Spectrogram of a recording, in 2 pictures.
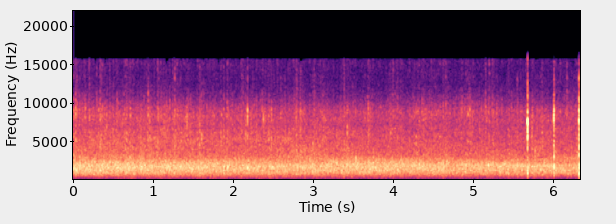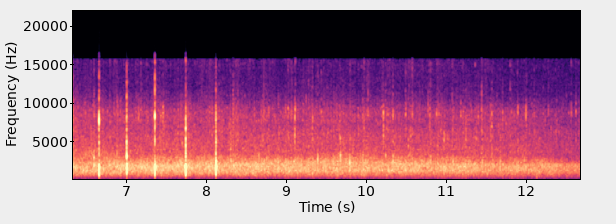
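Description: Audience applauding steadily. A single nearer pair of hands claps loudly about eight times, roughly three claps a second, standing out in the middle of the applause. The applause thins slightly near the end.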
